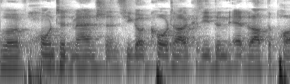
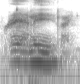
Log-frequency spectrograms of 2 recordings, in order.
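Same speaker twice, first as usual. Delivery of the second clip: whispered snide comment; 2 semitones higher, 5 dB quieter than usual. Retold or imitated. Voicing a mean comment.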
